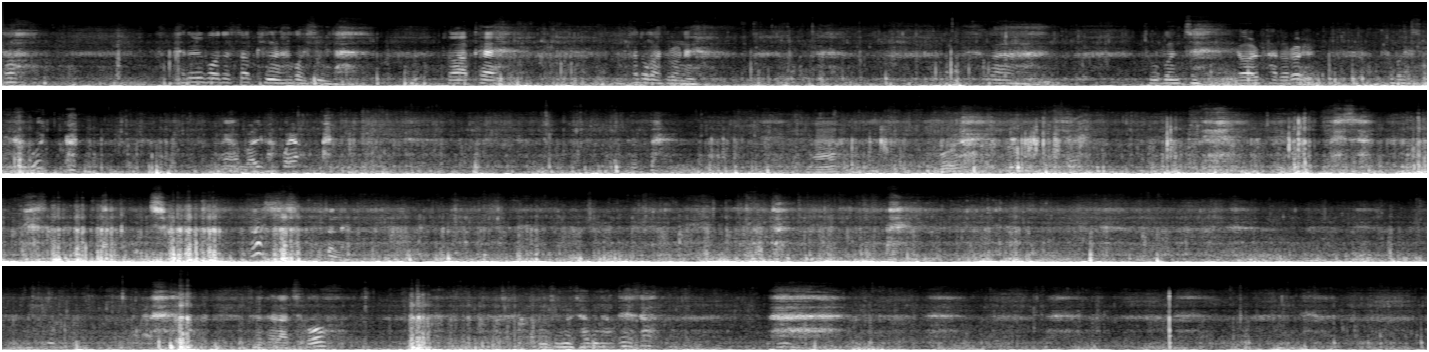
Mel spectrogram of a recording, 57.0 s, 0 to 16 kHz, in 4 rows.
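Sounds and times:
water rushing and splashing: 0.0 - 57.0
wind buffeting microphone: 0.0 - 57.0.

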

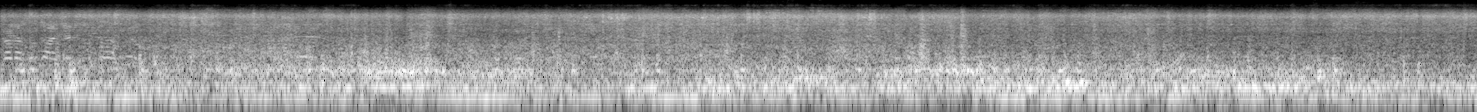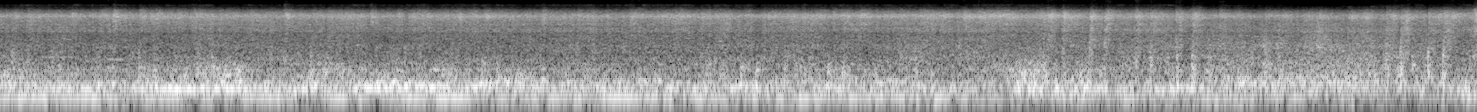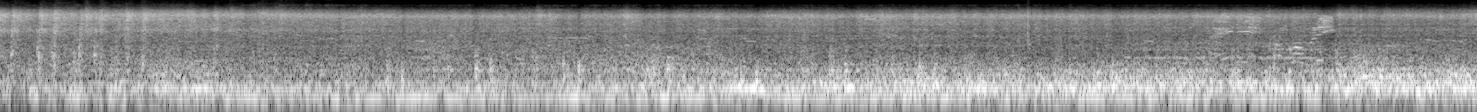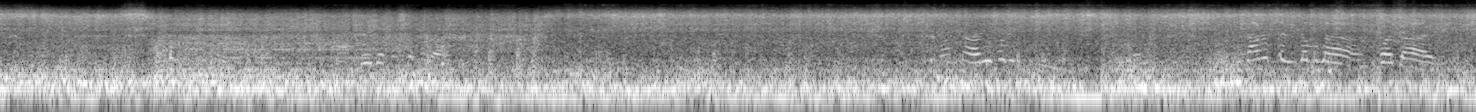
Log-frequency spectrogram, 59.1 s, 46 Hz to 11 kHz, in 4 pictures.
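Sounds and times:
train wheels running on track: 0.0 - 59.0.

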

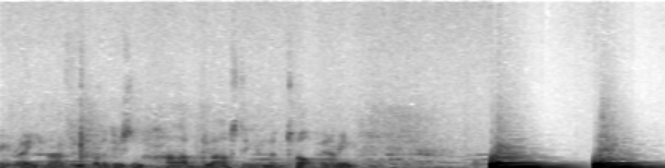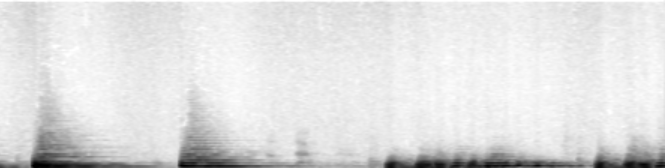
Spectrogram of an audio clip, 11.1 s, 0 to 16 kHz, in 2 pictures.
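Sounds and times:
tuba played loudly: 4.0 - 8.1, 8.7 - 11.0.

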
